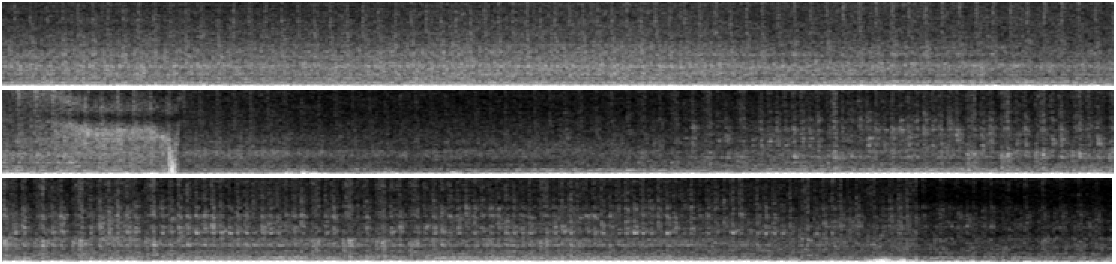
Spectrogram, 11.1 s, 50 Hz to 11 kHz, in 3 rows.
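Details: Fiat X1/9 engine at idle before revving: low, lumpy idle with an uneven loping beat of about three to four pulses a second before revs rise; rough idle, cause unknown.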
